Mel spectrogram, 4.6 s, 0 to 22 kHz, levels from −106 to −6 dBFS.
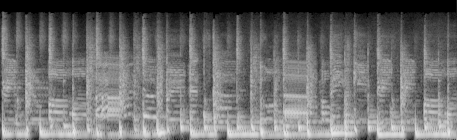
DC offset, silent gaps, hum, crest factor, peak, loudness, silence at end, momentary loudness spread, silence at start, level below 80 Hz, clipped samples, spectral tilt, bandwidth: under 0.1%; none; none; 12 dB; -12 dBFS; -25 LUFS; 0 s; 2 LU; 0 s; -56 dBFS; under 0.1%; -5.5 dB/octave; 15 kHz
